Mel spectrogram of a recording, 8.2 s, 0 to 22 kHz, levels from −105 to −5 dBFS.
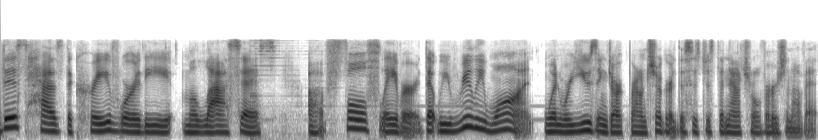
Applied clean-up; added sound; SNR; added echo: neural separator model SepFormer DNS4.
